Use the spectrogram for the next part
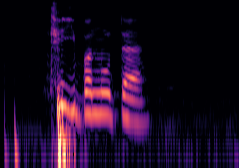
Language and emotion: Russian, angry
